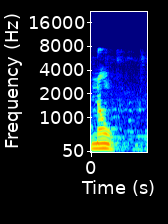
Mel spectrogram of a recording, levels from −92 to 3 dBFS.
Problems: continuous background conversations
